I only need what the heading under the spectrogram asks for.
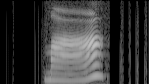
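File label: "maa2", Cantonese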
